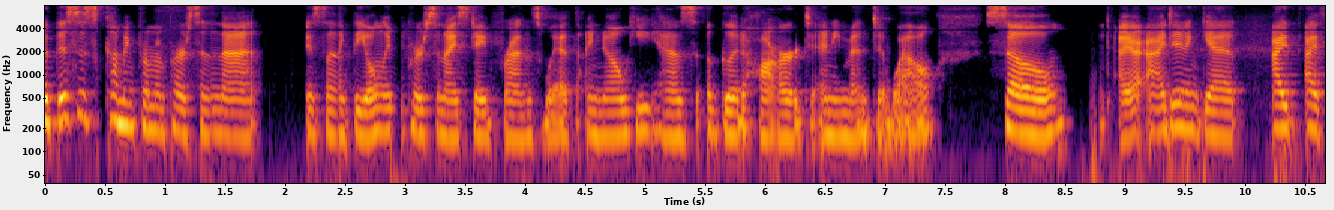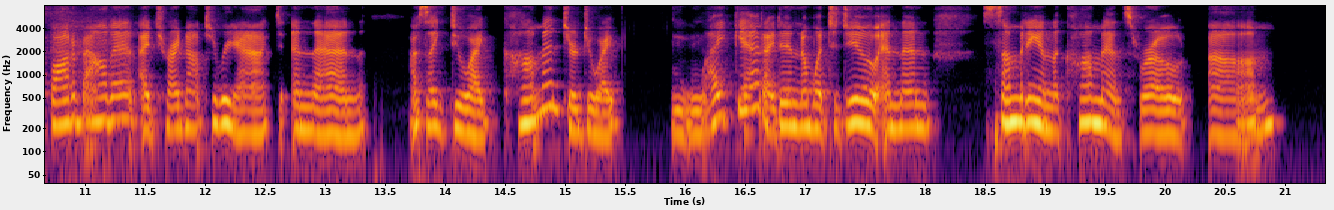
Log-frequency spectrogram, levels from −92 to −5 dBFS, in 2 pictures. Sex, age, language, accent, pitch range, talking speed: female, 20-39, English, American, 170-235 Hz, 200 wpm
